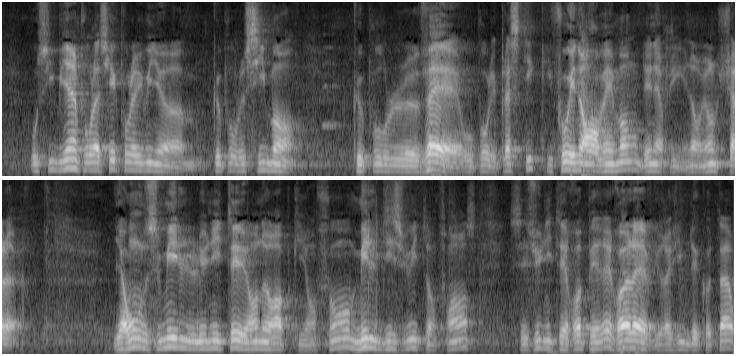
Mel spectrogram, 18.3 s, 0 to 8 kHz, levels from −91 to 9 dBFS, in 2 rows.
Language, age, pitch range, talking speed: French, 60-79, 100-130 Hz, 155 wpm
